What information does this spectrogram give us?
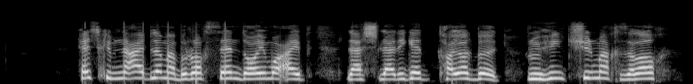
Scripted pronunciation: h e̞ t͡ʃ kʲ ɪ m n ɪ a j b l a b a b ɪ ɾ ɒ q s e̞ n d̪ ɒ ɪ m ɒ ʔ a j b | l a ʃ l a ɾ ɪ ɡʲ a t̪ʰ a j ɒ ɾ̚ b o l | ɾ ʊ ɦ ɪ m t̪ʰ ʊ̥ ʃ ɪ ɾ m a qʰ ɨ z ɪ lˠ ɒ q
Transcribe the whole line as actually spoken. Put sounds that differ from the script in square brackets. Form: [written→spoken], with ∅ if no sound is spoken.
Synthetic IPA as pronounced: h e̞ t͡ʃ kʲ ɪ m n ɪ a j b l a [b→m] a b ɪ ɾ ɒ q s e̞ n d̪ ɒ ɪ m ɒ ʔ a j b | l a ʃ l a ɾ ɪ ɡʲ a t̪ʰ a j ɒ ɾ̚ b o l | ɾ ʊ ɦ ɪ [m→ŋ] t̪ʰ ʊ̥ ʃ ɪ ɾ m a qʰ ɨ z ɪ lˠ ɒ q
